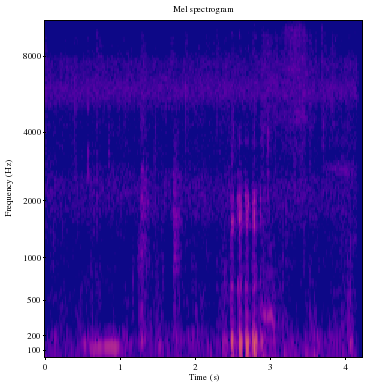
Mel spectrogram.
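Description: A ewe making low, closed-mouth murmuring calls to her newborn lamb as she licks it dry: a short low hum about half a second in, then a louder, rapid fluttering low call a little past halfway.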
